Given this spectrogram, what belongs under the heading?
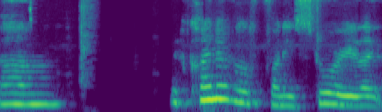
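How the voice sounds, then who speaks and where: A woman with an English accent speaks at a moderate pace in a dark, mellow tone with ordinary pitch variation. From England, Essex. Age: 30s. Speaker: comic colorist. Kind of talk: casual interview. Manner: hesitant, many fillers.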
